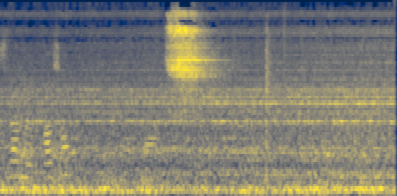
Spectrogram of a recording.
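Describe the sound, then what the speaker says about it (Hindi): An airport rail link train pulling into Phaya Thai station, a loud, steady rumble of wheels and carriages close by with a brief high squeal of brakes, continuous throughout. "आई थिंक ट्रेन आ रही है"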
